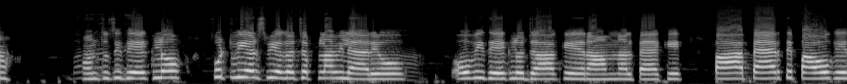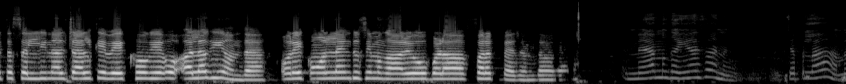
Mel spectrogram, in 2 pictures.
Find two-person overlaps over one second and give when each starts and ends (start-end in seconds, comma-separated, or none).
none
